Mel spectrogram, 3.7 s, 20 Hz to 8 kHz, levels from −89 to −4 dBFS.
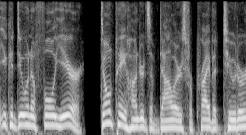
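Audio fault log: No faults are present. The speech has come over a WebRTC call path using the G.722 codec at 64 kbps, so nothing is heard above 8 kHz.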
